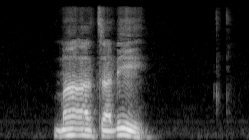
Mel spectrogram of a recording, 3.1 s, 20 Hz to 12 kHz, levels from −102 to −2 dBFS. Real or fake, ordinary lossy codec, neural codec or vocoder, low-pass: fake; AAC, 48 kbps; vocoder, 22.05 kHz, 80 mel bands, WaveNeXt; 9.9 kHz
